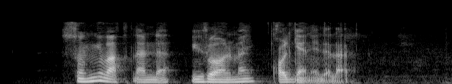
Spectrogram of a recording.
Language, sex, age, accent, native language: Uzbek, male, 18-24, Andijon, Uzbek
